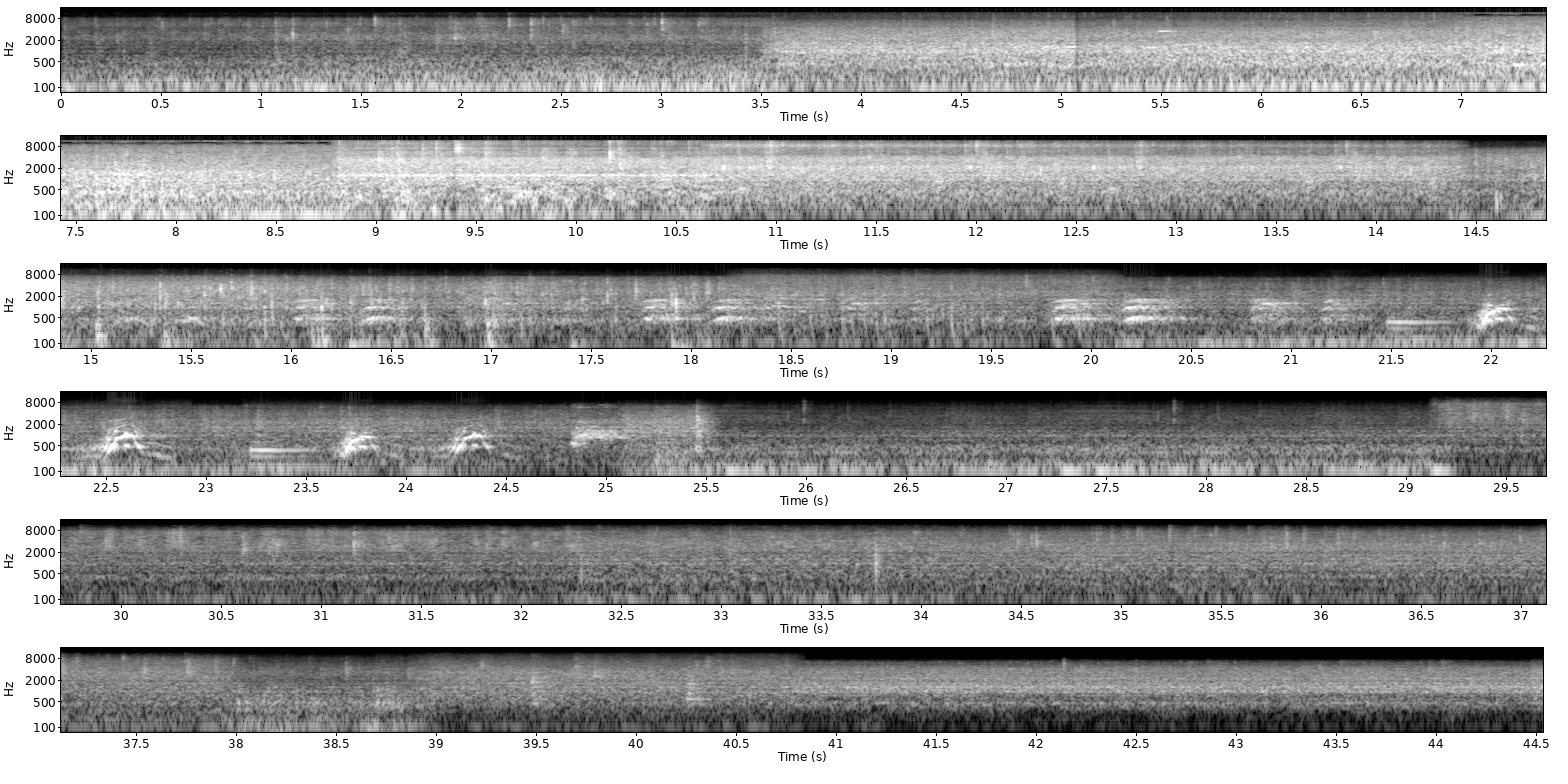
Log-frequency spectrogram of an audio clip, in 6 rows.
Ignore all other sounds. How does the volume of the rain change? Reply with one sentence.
The loudness of the rain goes down.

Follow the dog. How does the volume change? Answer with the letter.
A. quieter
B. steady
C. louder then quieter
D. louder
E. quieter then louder
D.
